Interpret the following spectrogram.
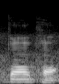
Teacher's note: क ख अघोष है, इनको उच्चारित करेंगे तो कोई गुंजा नहीं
